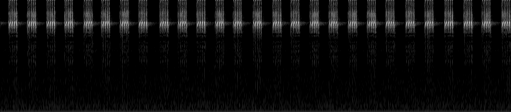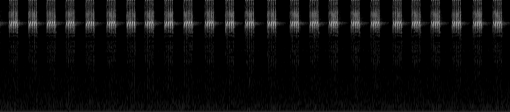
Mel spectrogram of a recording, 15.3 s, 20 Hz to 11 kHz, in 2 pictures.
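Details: Crickets at night recorded live on a Sony PCM D100 field recorder, giving a long unbroken series of bright, high chirps, about three to four each second, perfectly steady and alone.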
